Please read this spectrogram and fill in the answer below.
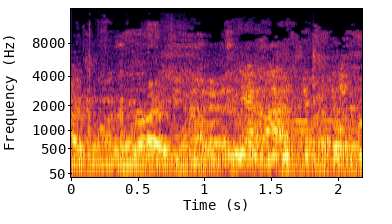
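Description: Indistinct chatter: people's voices talking over one another, with no clear words.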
